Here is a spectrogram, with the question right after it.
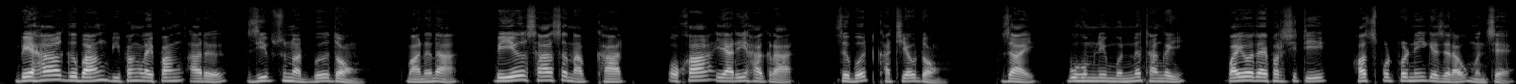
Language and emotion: Bodo, neutral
